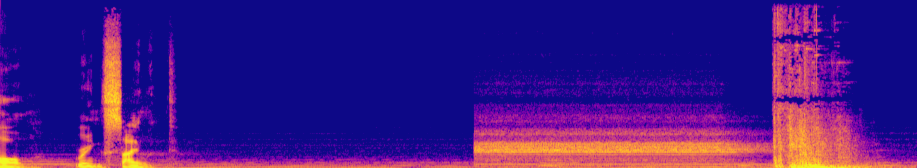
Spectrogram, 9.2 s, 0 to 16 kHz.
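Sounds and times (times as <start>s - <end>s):
speech: 0.0s - 1.8s
steady low hum: 4.8s - 8.9s.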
